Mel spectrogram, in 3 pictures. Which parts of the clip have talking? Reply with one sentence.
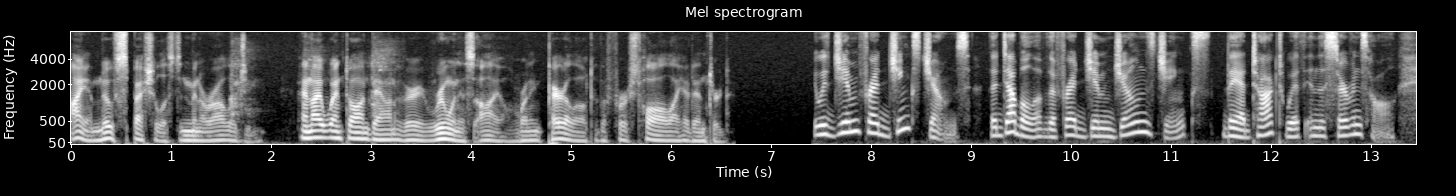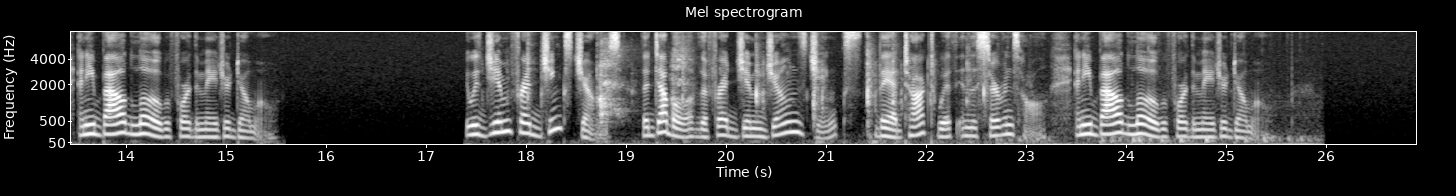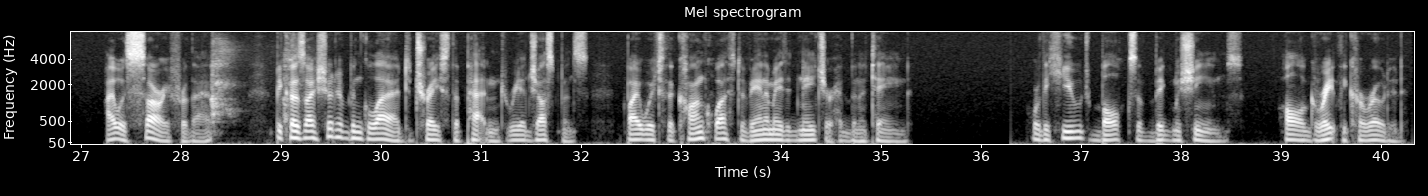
The talking can be heard from 0.0 to 6.5 s, from 7.5 to 15.5 s, from 17.4 to 25.5 s, from 27.2 to 35.3 s and from 36.5 to 40.2 s.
